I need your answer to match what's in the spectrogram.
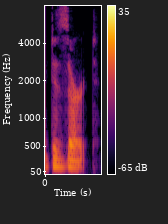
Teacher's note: You're saying dessert with that Z sound and stress on the second syllable.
